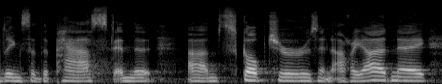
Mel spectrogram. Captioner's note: speaking french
